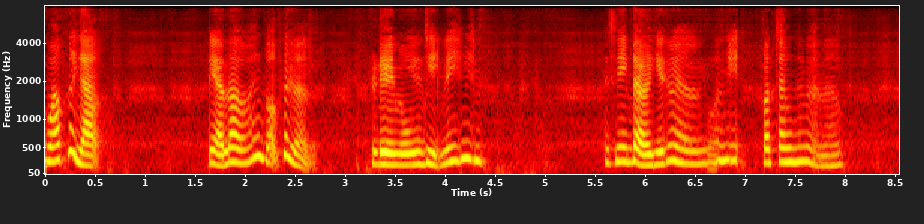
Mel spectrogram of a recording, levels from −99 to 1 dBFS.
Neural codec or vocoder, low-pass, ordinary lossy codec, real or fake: codec, 16 kHz, 0.5 kbps, FreqCodec, larger model; none; none; fake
